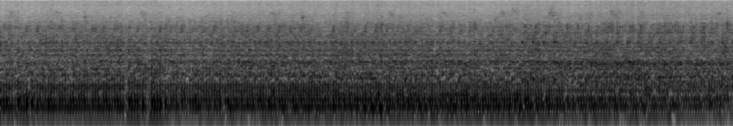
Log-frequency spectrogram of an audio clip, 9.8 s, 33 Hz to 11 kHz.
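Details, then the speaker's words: Mitsubishi Kuda diesel started after its weak 70 Ah battery was cleaned, refilled and recharged: catches and settles into an even, steady idle clatter with no misses or knocks; normal idle. "ya jadi kondisi bisa langsung digunakan jadi langsung bisa dipakai"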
